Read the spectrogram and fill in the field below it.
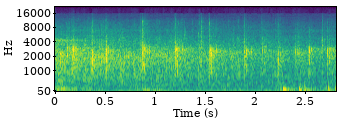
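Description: Faint, distant applause from an audience at a graduate induction ceremony, a scattered patter of clapping with a few slightly louder claps at a loose rhythm.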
